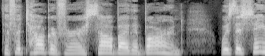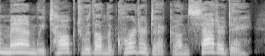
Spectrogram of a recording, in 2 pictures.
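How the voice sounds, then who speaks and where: A woman's voice: fairly high pitch, normal speed, darkish tone, no echo, clean studio sound, close to an everyday voice. A woman narrator voicing an anxious, determined young Victorian woman, speaking earnestly and urgently. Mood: intent.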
